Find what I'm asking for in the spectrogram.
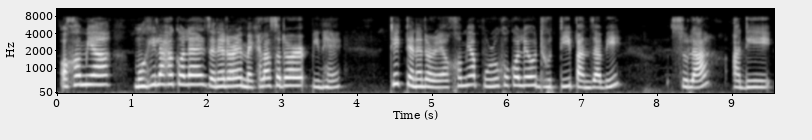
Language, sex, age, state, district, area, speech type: Assamese, female, 18-30, Assam, Charaideo, urban, spontaneous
